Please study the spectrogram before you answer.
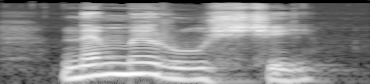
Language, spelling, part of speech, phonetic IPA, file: Ukrainian, невмирущий, adjective, [neu̯meˈruʃt͡ʃei̯], Uk-невмирущий.ogg
- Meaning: 1. immortal (living forever, never dying) 2. immortal, undying, deathless, everlasting (never to be forgotten)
